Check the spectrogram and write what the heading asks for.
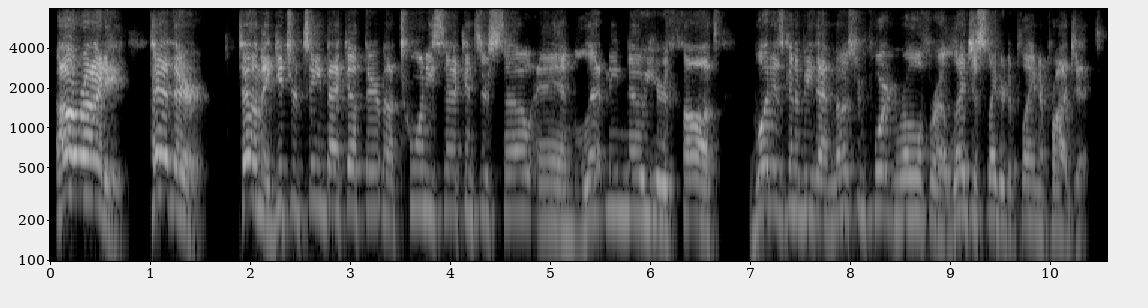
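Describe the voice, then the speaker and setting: Southern male game-show host; bright, high, playful banter. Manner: playful, chatty, quick banter. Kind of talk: upbeat game-show hosting.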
